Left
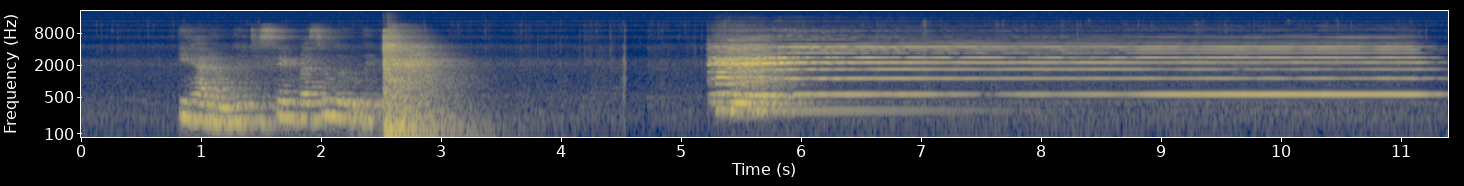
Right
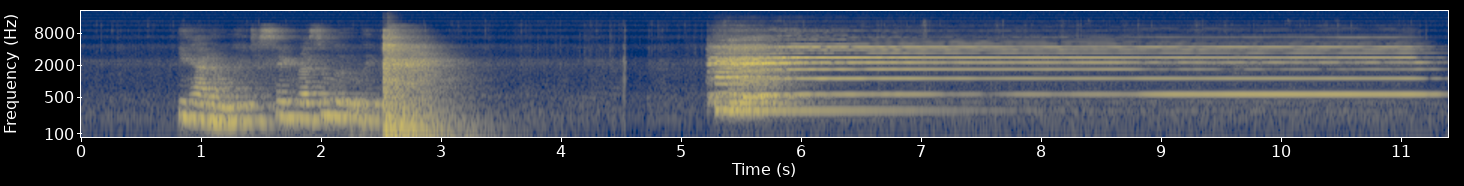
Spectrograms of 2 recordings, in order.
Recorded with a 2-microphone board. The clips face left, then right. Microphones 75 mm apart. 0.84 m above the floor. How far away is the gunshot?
About 1.3 m.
